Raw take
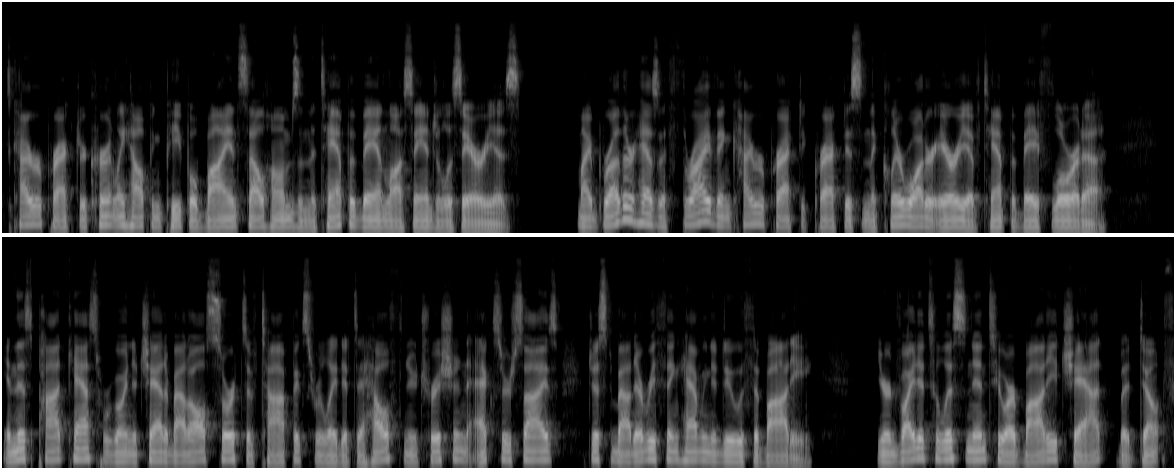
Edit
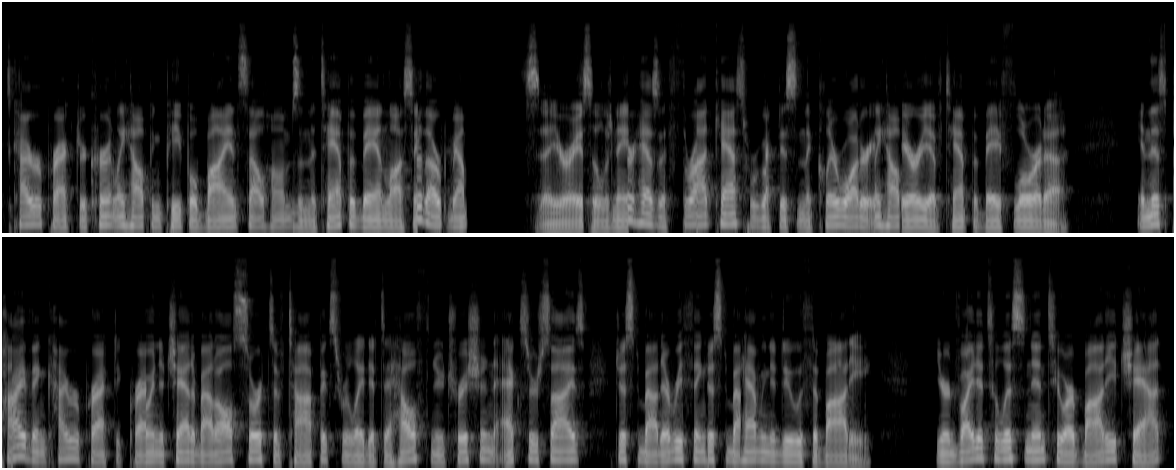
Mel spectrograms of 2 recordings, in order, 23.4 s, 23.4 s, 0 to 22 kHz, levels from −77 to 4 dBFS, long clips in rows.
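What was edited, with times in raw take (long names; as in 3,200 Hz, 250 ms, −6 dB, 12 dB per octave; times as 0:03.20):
0:01.17–0:01.44: duplicate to 0:09.38
0:02.13–0:02.91: fade out, to −7 dB
0:04.15–0:06.26: reverse
0:06.95–0:08.29: swap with 0:12.20–0:12.89
0:17.63–0:17.95: duplicate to 0:18.51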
